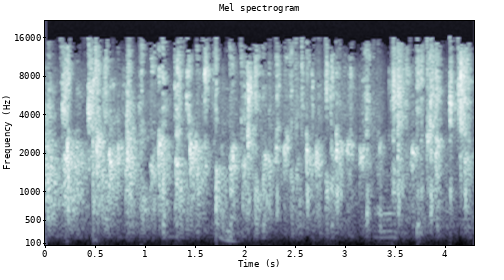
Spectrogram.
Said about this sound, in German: Auch dafür sei Gott die Ehre. Der Applaus gebührt wirklich, oder die Ehre gebührt ihm, nicht mir.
